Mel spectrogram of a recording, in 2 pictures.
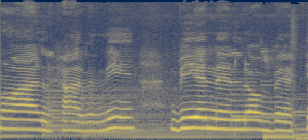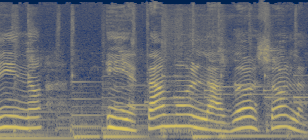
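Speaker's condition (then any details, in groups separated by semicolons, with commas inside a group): ALS; limbs affected, onset with running difficulty and falls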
